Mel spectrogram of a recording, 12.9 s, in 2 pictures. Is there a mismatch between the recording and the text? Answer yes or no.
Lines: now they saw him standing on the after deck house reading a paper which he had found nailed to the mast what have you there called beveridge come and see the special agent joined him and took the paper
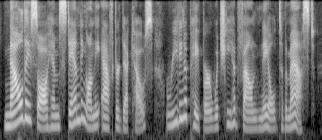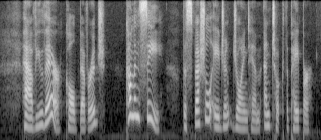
yes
